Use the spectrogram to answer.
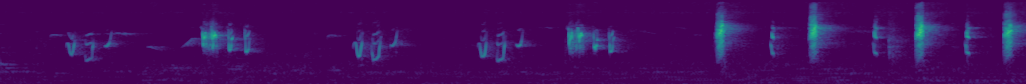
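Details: Caged long-tailed shrike singing in full voice: short scratchy chirped phrases repeated about every second, becoming louder, sharper and more clipped toward the end, over a quiet background hum.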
